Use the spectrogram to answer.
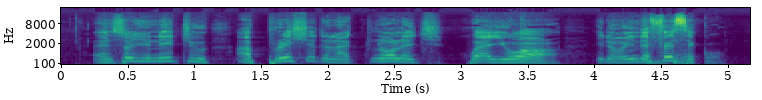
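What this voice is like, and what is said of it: Kenyan English accent. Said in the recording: “So I have an accent, but it's because I was born and raised in Kenya”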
